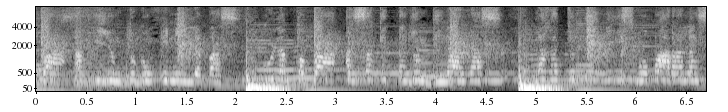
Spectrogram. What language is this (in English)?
Indonesian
